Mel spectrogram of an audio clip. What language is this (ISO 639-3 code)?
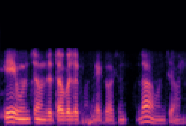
nep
